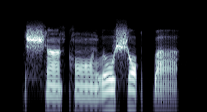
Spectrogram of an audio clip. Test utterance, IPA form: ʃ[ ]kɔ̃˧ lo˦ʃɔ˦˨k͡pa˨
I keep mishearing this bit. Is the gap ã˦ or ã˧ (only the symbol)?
ã˧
